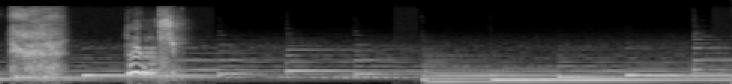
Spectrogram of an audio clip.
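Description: One loud, sharp sneeze bursts out at the start, followed by a second sneezing burst, and then soft sustained background music continues alone.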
